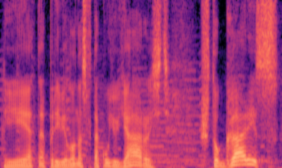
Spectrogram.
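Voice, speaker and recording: A man narrating a humorous literary story in a theatrical, expressive manner, with emphatic swells and deliberate pauses. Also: medium pitch. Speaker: audiobook narrator. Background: music.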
